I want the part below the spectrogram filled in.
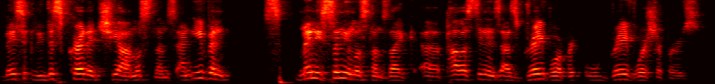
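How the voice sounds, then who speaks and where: A man in a political podcast discussion, speaking haltingly with fillers. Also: on the high side.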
